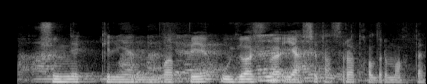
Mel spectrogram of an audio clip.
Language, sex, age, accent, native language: Uzbek, male, 18-24, Jizzax, Uzbek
